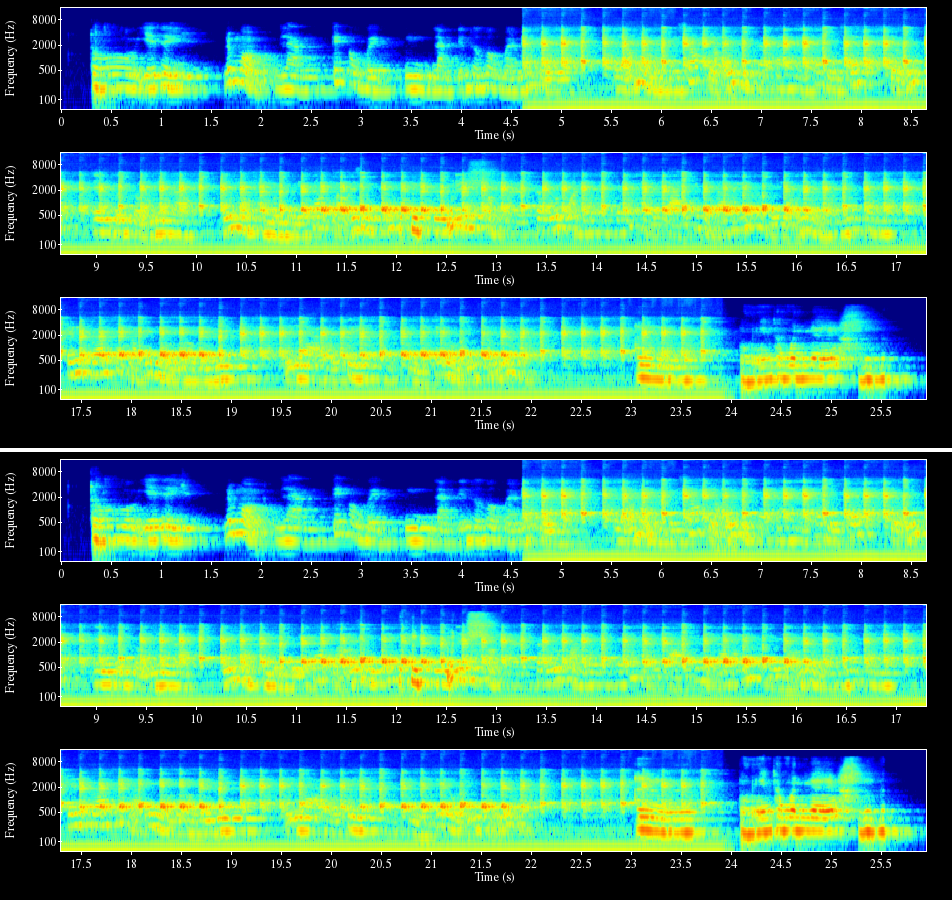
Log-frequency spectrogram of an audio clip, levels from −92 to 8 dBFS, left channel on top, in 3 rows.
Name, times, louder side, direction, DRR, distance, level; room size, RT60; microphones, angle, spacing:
voice 1, 0.3-1.3 1.6-5.0 5.5-8.0 8.3-8.6 9.0-9.9 10.3-12.0 12.4-16.9 17.3-19.2 19.5-22.0, equal, 80° left, 0 dB, 3.0 m, -29 dB
sound 1, 4.6-23.9, equal, 5° left, 0.9 m, -23 dB
voice 2, 12.1-13.0 23.0-23.6 24.1-25.5, right 4 dB, 60° right, 5 dB, 0.8 m, -20 dB
13.5 x 6.6 x 6.5 m, 0.83 s
head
